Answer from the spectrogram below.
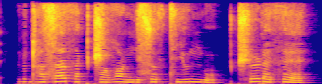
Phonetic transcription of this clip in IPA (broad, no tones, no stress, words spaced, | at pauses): ɽɛɖʱasaθak t͡ʃaðˤʌŋi soθtʰjɯŋu | t͡ʃʰɯɽɛ θɛ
